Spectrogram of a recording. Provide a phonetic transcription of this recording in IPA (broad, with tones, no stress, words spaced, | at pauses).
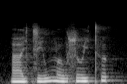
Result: aː˨jt͡siː˨˥w mo˨˧wsuː˧jt̪ʰʊ˥k̚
